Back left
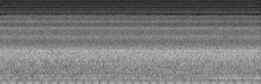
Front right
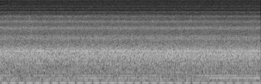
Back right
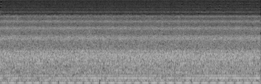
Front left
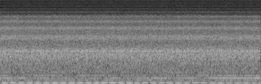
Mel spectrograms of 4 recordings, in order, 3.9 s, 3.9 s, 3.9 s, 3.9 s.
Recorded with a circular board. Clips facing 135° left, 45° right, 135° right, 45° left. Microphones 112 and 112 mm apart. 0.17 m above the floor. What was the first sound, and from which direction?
Only background noise.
